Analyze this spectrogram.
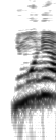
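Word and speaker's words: pneumonia: न्यूमोनिया किसकी वजह से होता है, न्यूमोनिया आपने सुन भी रखा होगा। अच्छा एक और बात बता दो, न्यूमोनिया एन से शुरू नहीं होता है, पी से स्पेलिंग स्टार्ट होती है इसकी, है ना, जैसे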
